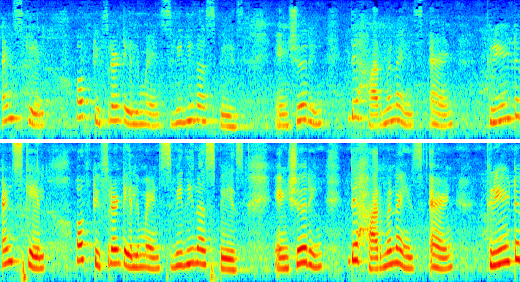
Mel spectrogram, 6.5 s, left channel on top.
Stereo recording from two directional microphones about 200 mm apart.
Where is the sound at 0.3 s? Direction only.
50° right (ahead or behind).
